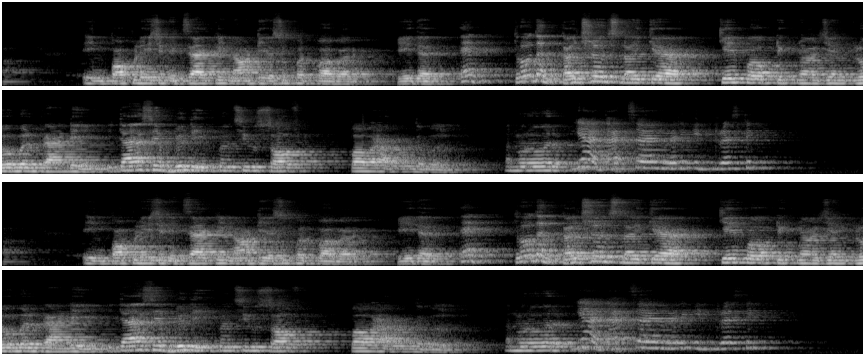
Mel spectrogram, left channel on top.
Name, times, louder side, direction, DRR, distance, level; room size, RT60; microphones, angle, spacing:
voice 1, 0.8-3.6 4.0-4.8 5.1-6.9 7.2-11.6 12.1-13.1 13.6-14.3, left 1 dB, 20° left, -4 dB, 1.4 m, -20 dB
voice 2, 14.3-16.1, left 2 dB, 55° left, -2 dB, 1.5 m, -27 dB
13.5 x 4.6 x 3.8 m, 1.2 s
head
